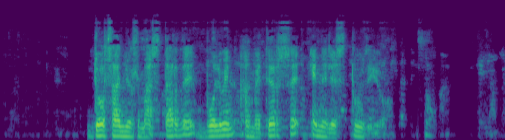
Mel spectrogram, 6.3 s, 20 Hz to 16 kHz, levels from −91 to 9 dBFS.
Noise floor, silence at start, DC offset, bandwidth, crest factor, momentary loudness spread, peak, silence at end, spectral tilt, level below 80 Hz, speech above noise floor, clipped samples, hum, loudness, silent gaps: -73 dBFS; 1.1 s; under 0.1%; 9.4 kHz; 18 dB; 9 LU; -2 dBFS; 0.9 s; -5.5 dB/octave; -64 dBFS; 54 dB; under 0.1%; none; -19 LUFS; none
